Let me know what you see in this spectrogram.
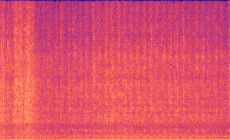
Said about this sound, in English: any given Friday night, amid the glow of stoplights, fast food franchises, and international grocery stores, you can see cars and trucks modified with neon lights, spinning rims, and streamlined spoilers strutting from north to south and back again.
